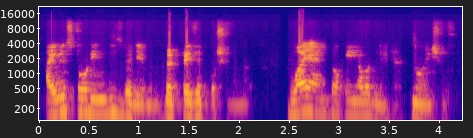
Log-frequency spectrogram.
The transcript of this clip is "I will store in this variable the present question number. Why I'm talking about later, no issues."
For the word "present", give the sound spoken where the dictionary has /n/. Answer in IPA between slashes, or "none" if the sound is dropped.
none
